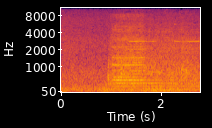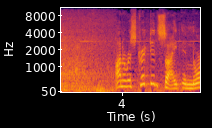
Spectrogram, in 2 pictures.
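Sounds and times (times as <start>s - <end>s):
CO2 gas escaping from pipes with a rushing hiss: 0.9s - 4.8s
high whining tone: 0.9s - 5.4s
speech: 3.9s - 5.5s.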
